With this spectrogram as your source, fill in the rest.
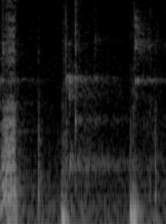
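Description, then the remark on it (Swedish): Water drips, a few distinct wet drops landing about a second apart with faint ringing tails and softer ticks between them. No one speaks. “Att dropparna måste ha tagit sig in i drömmen.”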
